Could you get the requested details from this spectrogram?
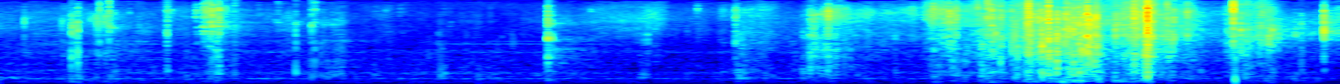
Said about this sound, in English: Real talk, I think that sauce makes everything taste good. Cause um, I just ate some lettuce.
